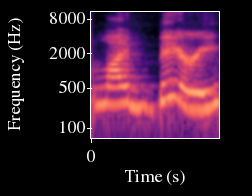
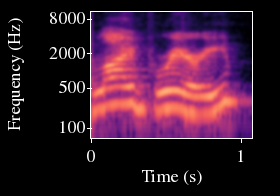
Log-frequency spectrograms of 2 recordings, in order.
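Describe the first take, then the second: First: One sound in the middle is dropped. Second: Every letter sound in the word is said. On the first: The speaker calls it wrong. "Not library" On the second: The speaker calls it right. "but library. This one does not have silent letters"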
